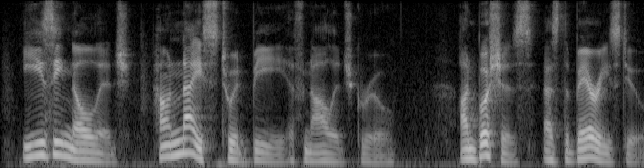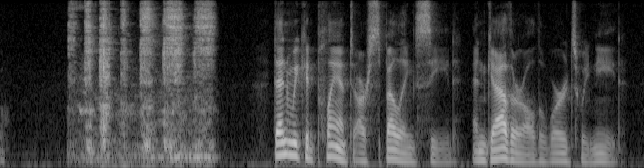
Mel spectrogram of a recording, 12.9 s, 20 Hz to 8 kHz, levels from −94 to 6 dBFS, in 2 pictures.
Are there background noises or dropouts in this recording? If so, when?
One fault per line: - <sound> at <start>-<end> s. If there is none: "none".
- laugh at 7.1-8.7 s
